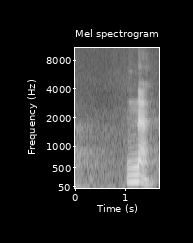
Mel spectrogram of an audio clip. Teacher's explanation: huruf na caranya menyentuhkan ujung lidah kita di antara posisi ro dengan la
